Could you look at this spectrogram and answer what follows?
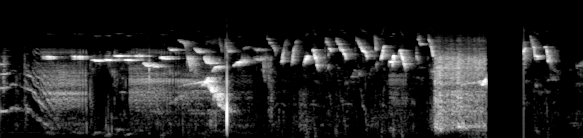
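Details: Native Bali white-eye, a young bird just learning to sing in the ngeplong style: a long, busy stream of high, sharp chirps and short buzzy notes with a falling slurred whistle midway and a harsh rasping burst near the end.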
